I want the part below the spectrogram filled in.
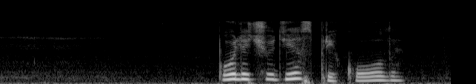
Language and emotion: Russian, sad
